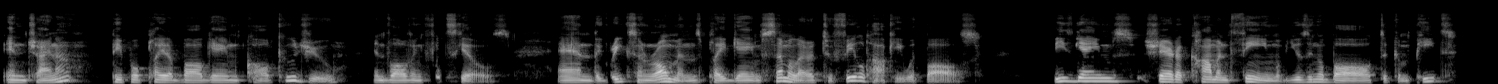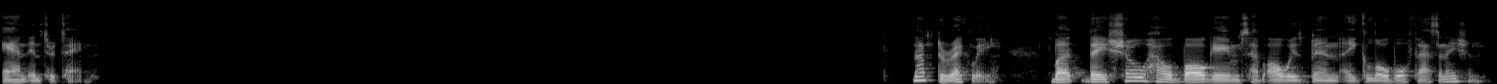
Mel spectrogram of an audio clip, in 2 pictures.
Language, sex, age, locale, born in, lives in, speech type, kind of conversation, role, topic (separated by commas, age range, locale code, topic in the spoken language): English, male, 30-34, en-US, United States, United States, read, expert-assistant, expert, What was the first sport ever played with a ball?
